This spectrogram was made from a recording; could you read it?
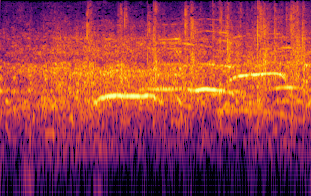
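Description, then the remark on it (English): An audience claps steadily for about three seconds, a dense rattle of many hands at a fairly loud, even level, with a thin whistle-like tone rising through the middle. “Don't clap him.”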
